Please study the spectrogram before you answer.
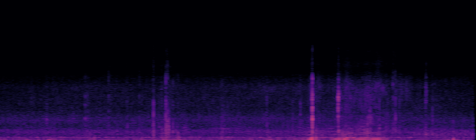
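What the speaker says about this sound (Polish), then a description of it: "teraz sobie strząsnę pszczoły z powałki, bo mam ich trochę tutaj" Honeybees buzz around an open beehive in an apiary while a beekeeper works the colony. Their soft, wavering drone hangs close and faint, broken by a few light knocks and clicks from handling the hive.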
